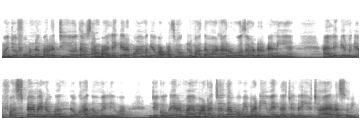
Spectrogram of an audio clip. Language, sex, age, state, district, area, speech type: Sindhi, female, 30-45, Maharashtra, Mumbai Suburban, urban, spontaneous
